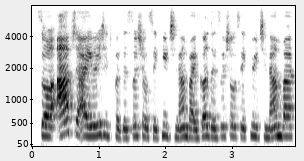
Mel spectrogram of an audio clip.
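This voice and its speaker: A woman's voice: mid-range voice, fairly even intonation, quick pace, bright, forceful tone. A young woman from Zimbabwe chats as an interview guest in an easy, upbeat way. She repeats words for emphasis, and her voice sounds slightly muffled. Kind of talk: casual interview answers.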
